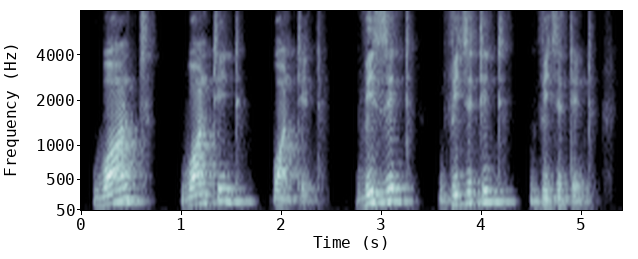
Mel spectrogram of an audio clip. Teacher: if the verb ends with t or d, the ed becomes id or ud, but not ed.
